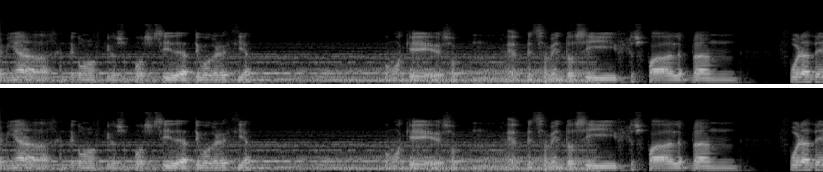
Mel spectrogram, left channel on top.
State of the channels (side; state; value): both; identical; correlation 1.00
